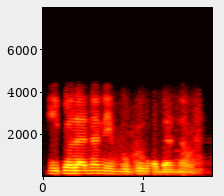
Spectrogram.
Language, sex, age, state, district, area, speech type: Telugu, male, 18-30, Telangana, Ranga Reddy, urban, conversation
